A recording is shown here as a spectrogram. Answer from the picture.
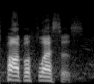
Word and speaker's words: Papaflessas: this all weekend long is it papa flessus yes yes what is actually right though all right so it is papa flesses all right on three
